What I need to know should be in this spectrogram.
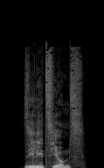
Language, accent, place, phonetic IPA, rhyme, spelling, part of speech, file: German, Germany, Berlin, [ziˈliːt͡si̯ʊms], -iːt͡si̯ʊms, Siliziums, noun, De-Siliziums.ogg
- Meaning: genitive singular of Silizium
